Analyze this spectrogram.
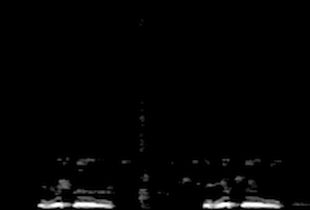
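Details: Caged spotted dove cooing as a lure for wild birds, two clear phrases each of a short wobbling note and a longer falling hoot, separated by about two seconds of silence.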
